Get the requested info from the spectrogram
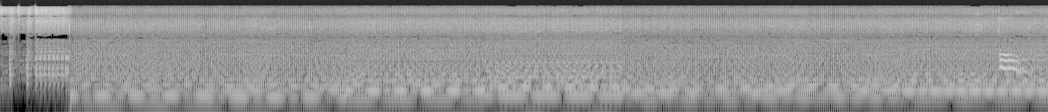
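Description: Electronic music: sustained synthesizer chords with no drum beat, the chord changing every second or two.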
